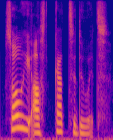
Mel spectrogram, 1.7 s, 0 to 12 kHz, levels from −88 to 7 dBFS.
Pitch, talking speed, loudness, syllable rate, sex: 215 Hz, 245 wpm, -19 LUFS, 5.5 syllables/s, female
